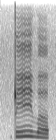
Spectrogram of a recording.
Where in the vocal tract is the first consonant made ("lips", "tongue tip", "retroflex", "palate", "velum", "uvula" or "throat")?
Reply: retroflex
